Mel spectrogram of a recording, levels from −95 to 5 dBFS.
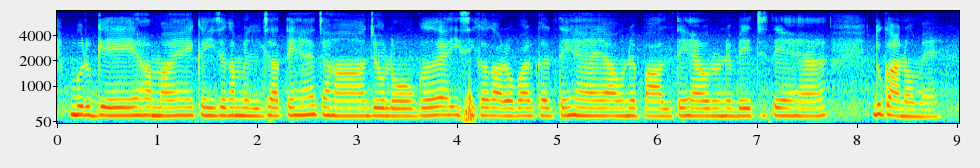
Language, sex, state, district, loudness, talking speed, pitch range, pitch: Hindi, female, Uttar Pradesh, Muzaffarnagar, -19 LUFS, 175 wpm, 205-215 Hz, 210 Hz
